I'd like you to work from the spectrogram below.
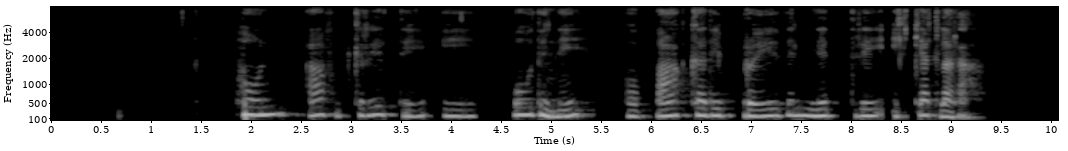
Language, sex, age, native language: Icelandic, female, 40-49, Filipino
